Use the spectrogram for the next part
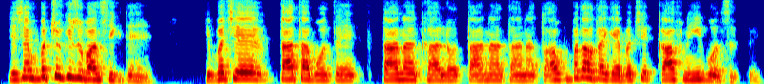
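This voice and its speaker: A man with a fairly high voice teaches a recorded language lesson. He explains step by step, repeating each phrase slowly so the listener can follow. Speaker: Arabic teacher.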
